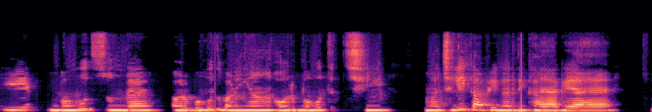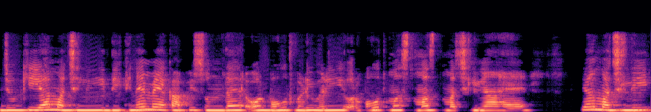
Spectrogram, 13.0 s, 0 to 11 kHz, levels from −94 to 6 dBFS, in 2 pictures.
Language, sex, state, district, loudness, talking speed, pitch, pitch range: Hindi, female, Bihar, Jahanabad, -13 LUFS, 150 wpm, 220 Hz, 210-225 Hz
